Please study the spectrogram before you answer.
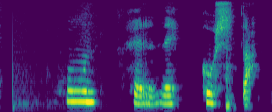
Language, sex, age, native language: Icelandic, male, 6, Icelandic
